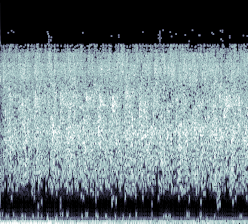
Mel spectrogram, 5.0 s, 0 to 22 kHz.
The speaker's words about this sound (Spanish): Aquí estamos en el Multiteatro de la calle Corrientes, 1283, y vamos a extender nuestro aplauso para que cubra también el nombre de Patricio Barto.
